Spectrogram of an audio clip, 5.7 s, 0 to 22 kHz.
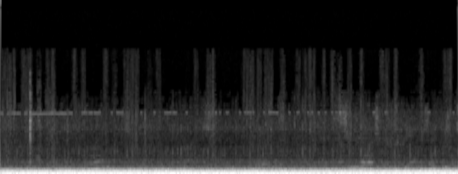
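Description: Cabin noise inside an Airbus A321-211 in flight: its CFM56 jet engines and the rushing airflow make a steady, loud, low drone, with a steady hum held over it.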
